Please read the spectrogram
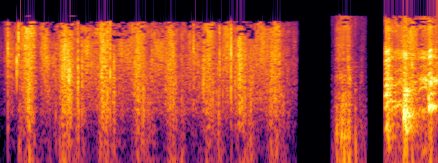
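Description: Paper banknotes rustling and crackling as a wad of notes is handled and flicked, a rapid, irregular crinkle. Near the end a louder sound with a wavering pitch starts.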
